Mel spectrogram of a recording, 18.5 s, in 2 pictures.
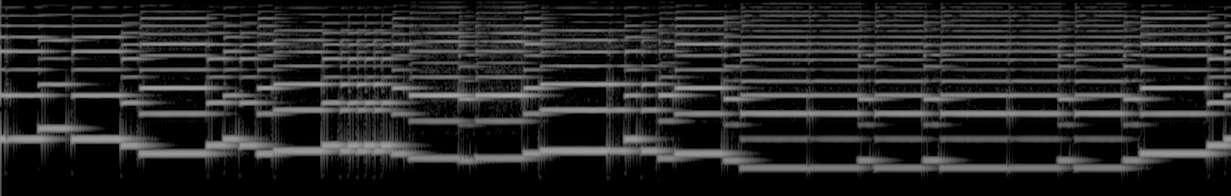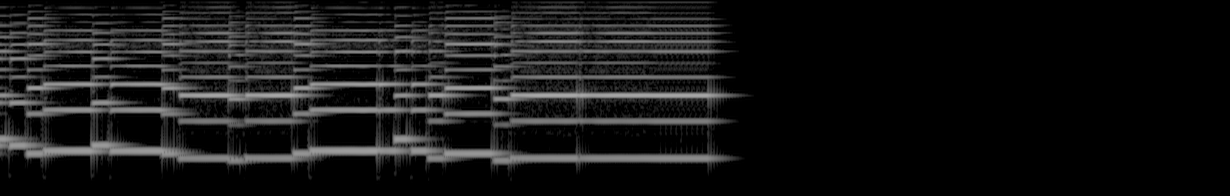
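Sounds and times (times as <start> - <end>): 
bridal polska dance tune from Alvdalen: 0.0 - 14.6.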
